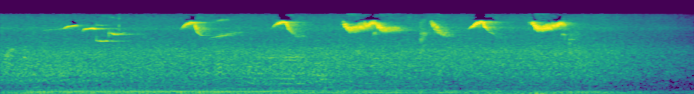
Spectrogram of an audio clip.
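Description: Small songbirds chirping: a run of short, quick high sweeping chirps over a steady low rumble, with the whole ambience fading out near the end.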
